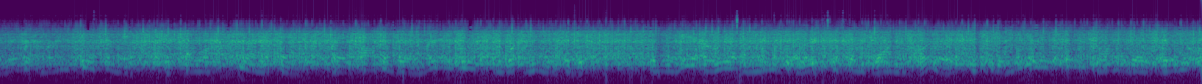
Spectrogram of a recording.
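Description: Steady static hiss from a Kaito Voyager Pro radio tuned to a weather radio station.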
